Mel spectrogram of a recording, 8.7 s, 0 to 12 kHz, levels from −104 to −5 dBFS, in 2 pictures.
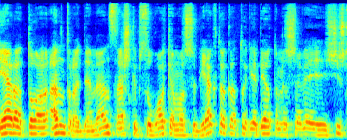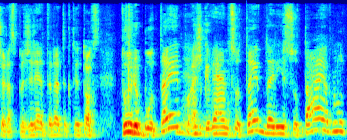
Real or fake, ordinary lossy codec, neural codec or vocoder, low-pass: real; AAC, 48 kbps; none; 10.8 kHz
